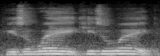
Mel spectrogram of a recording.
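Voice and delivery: high, loud frantic scream. Acted. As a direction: shriek it out in alarm. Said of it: "started screaming".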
